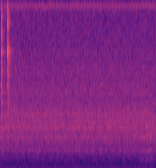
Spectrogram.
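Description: One faint computer mouse click right at the start, then a quiet steady hiss with a low hum underneath.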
